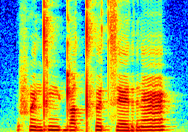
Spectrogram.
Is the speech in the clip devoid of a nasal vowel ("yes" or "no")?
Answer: no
